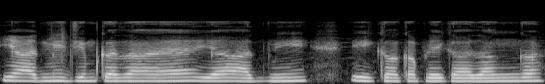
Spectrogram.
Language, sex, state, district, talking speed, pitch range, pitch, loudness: Hindi, male, Uttar Pradesh, Jyotiba Phule Nagar, 155 wpm, 155-165 Hz, 160 Hz, -14 LUFS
